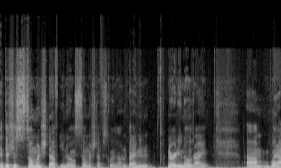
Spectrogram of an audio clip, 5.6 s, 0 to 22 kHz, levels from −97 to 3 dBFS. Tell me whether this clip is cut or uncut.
cut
